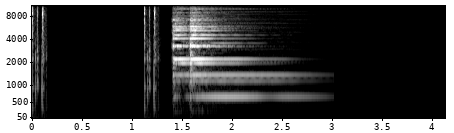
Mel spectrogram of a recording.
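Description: Subscribe-button animation sound effect: a mouse click, a quick double click about a second later, then a bell ding that rings out and fades over about a second and a half.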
